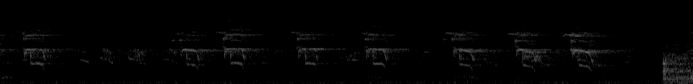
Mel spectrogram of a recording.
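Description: Faint birdsong: a repeated call of short downward-sliding notes, coming again every half second to a second.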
